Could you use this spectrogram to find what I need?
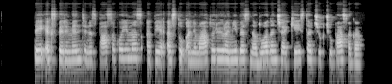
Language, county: Lithuanian, Šiauliai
